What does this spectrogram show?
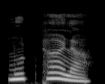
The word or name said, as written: ಮುಠ್ಠಾಳ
